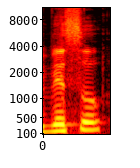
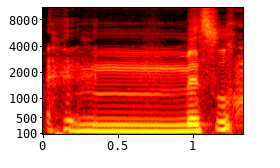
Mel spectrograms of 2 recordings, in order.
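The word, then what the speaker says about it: Mistle: Missile. Missile. – It's because it's spelled like thistle, like, not like missile.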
